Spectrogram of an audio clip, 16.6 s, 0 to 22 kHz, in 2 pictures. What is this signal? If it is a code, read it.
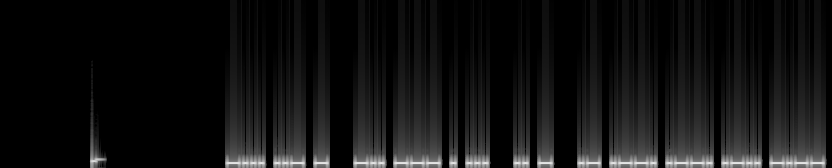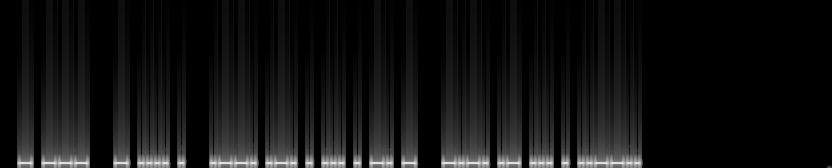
Morse code, heard as a keyed tone, about 30 wpm, 700 Hz. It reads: BUT DOES IT APPLY TO THE PRESENT CASE?
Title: Sentences from Top 1200 Words 30wpm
